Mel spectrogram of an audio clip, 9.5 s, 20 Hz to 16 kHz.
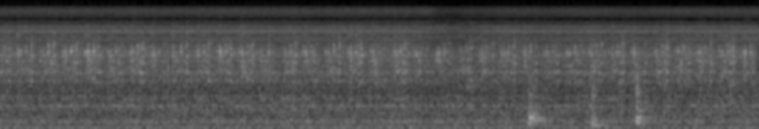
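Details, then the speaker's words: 1979 Ford barn-find truck, carbureted, first start-up: steady idle with a fast, sharp puffing tick, a blown exhaust manifold gasket. "it was quieter until blew that exhaust lle gasket"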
